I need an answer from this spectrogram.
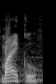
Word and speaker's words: Michael: You have the word like Michael, which should be Mikhail, but it's pronounced Michael. CH is pronounced with a K.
